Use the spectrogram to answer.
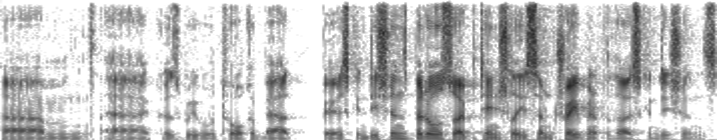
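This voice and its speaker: A man speaks with an Australian accent on a very clean recording with a silent background. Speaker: liver doctor and podcast host. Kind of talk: casual conversational podcast. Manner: friendly, joking.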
